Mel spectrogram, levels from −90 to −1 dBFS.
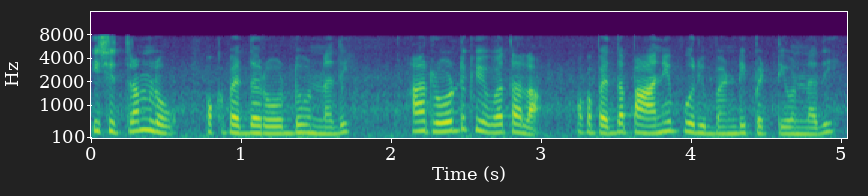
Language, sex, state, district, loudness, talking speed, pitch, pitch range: Telugu, female, Telangana, Hyderabad, -16 LUFS, 180 wpm, 230 Hz, 210-255 Hz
